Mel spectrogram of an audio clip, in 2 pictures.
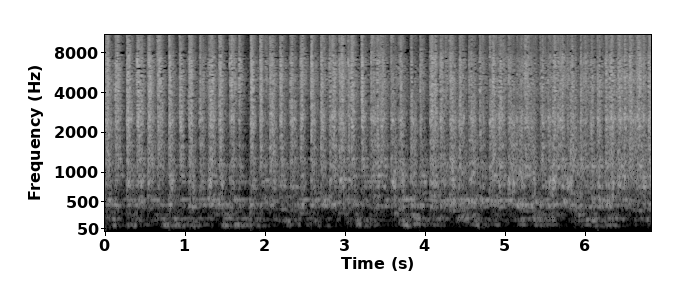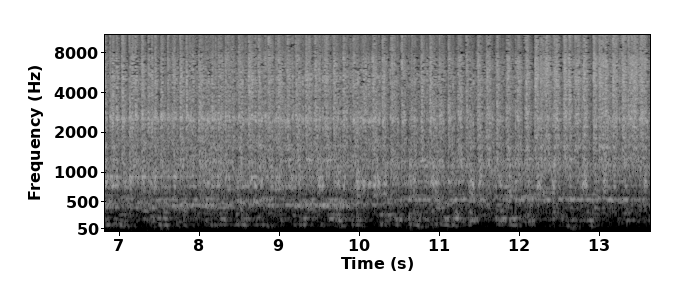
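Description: Nashik dhol ensemble playing: many large barrel dhols beaten with sticks in a fast, unbroken stream of strokes.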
